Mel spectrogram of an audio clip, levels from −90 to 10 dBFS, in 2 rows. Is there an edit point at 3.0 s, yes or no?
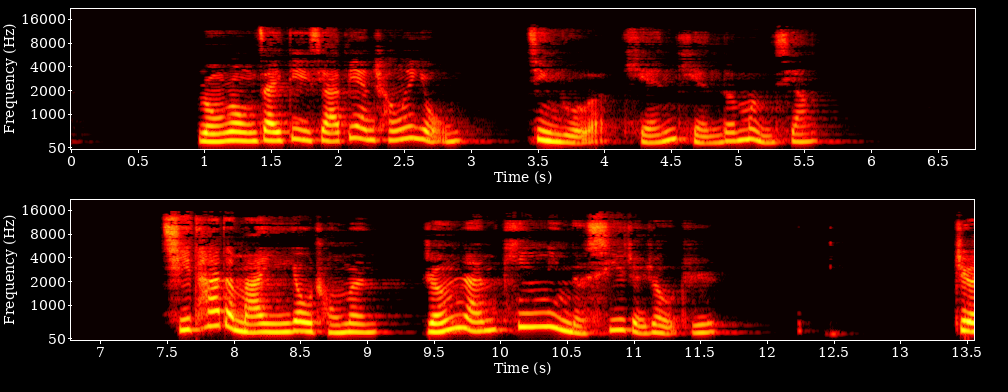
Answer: no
